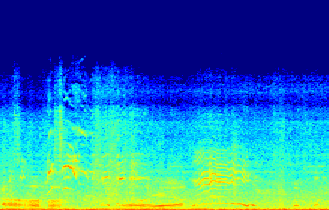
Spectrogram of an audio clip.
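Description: A young child calls out in a high voice nearby.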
